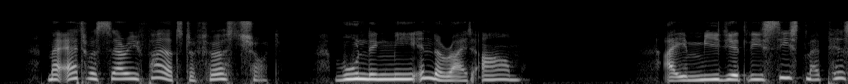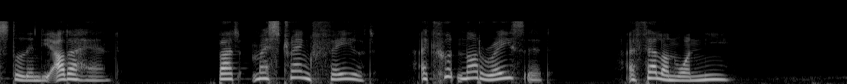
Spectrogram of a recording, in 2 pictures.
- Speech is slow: Yes, slow, 125 wpm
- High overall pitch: Yes, high, 230 Hz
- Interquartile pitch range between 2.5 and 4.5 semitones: Yes, average, 3.9 semitones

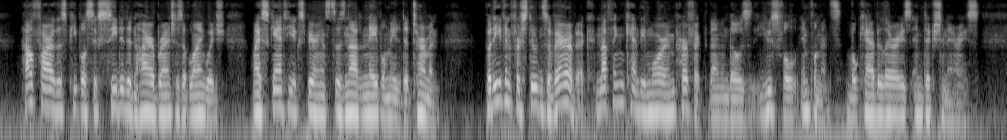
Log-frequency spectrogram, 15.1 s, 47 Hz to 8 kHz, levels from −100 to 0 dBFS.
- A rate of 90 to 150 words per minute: Yes, average, 145 wpm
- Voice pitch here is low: Yes, low, 125 Hz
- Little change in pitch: No, average, 3.3 semitones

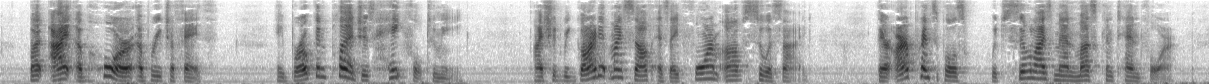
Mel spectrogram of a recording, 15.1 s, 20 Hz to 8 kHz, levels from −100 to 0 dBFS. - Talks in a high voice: No, medium, 180 Hz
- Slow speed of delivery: Yes, slow, 130 wpm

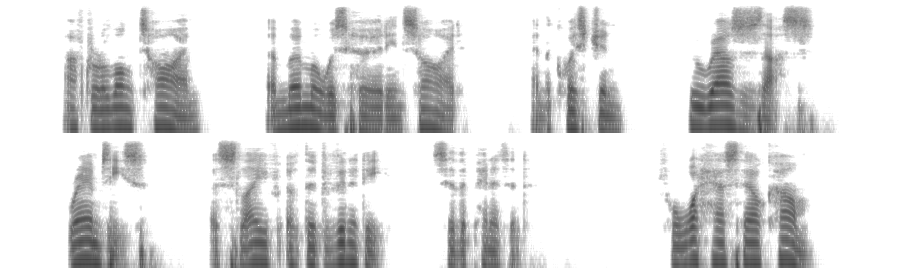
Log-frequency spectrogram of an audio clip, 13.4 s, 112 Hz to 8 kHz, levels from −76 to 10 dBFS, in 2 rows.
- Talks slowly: Yes, slow, 130 wpm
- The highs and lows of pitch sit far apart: No, average, 4.7 semitones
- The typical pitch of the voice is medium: No, low, 115 Hz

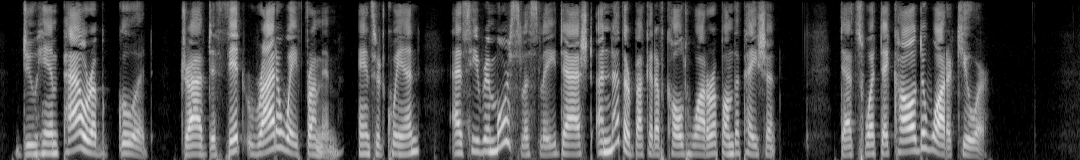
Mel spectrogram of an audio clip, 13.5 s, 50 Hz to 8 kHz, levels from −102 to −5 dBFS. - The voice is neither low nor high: Yes, medium, 175 Hz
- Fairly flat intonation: No, average, 3.8 semitones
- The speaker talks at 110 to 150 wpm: Yes, average, 145 wpm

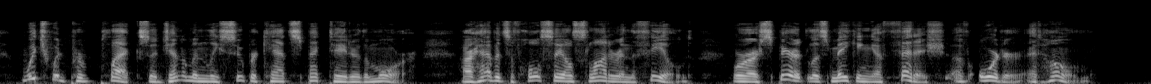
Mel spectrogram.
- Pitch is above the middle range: No, medium, 140 Hz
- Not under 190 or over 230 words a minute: No, average, 145 wpm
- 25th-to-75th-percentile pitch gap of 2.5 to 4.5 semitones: No, average, 5.1 semitones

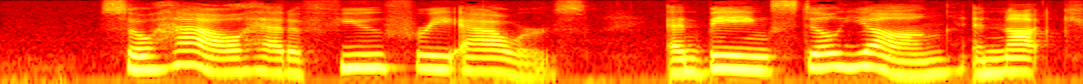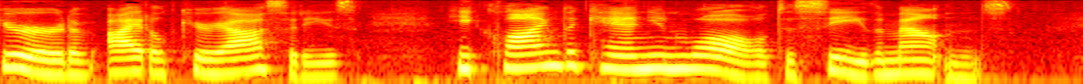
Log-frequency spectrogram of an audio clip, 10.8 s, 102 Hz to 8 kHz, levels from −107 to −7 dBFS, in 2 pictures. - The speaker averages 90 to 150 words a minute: Yes, average, 145 wpm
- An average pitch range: Yes, average, 4.4 semitones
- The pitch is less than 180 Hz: No, high, 200 Hz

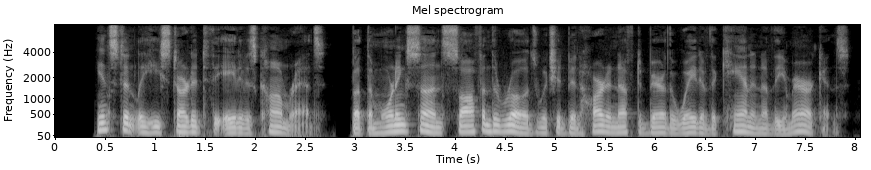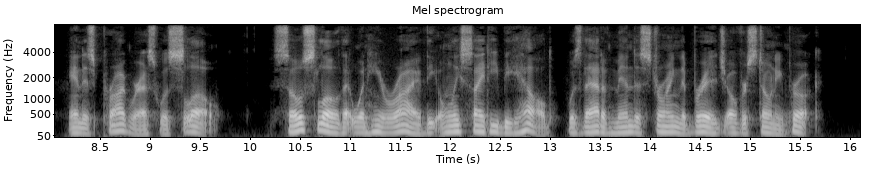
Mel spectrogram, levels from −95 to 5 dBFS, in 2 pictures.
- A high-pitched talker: No, low, 105 Hz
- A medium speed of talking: No, fast, 220 wpm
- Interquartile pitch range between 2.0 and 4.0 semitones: Yes, average, 3.4 semitones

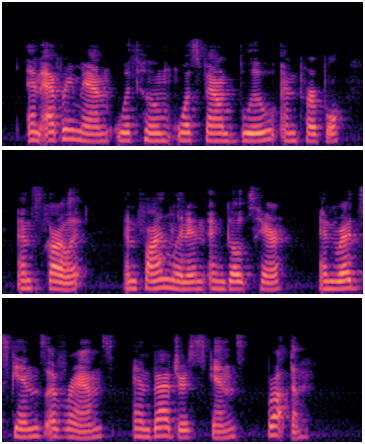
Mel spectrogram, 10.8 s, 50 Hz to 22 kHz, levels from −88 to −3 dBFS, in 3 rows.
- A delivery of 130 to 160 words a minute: Yes, average, 155 wpm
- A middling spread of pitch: No, narrow, 1.5 semitones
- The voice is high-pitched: Yes, high, 205 Hz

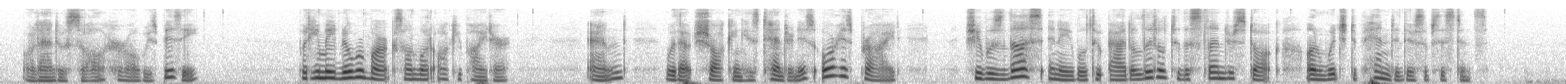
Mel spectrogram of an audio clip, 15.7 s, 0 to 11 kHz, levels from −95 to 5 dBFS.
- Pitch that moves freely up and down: Yes, wide, 6.8 semitones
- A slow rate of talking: No, average, 155 wpm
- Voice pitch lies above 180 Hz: Yes, high, 190 Hz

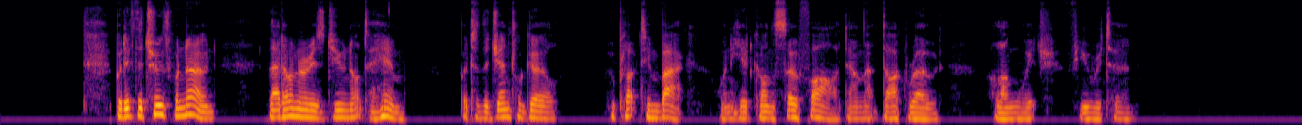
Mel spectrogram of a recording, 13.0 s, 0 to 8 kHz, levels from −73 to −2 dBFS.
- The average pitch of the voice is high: No, low, 110 Hz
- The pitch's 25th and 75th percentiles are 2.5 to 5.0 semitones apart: Yes, average, 3.6 semitones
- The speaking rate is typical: Yes, average, 165 wpm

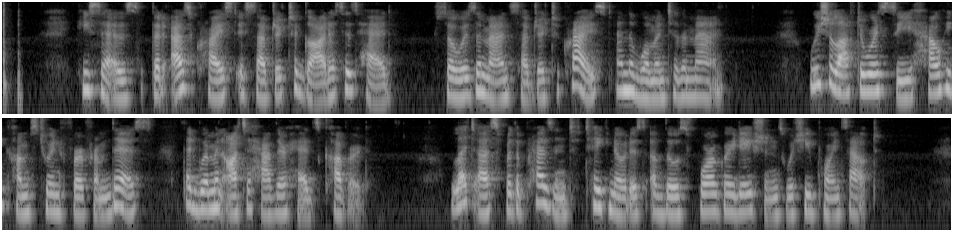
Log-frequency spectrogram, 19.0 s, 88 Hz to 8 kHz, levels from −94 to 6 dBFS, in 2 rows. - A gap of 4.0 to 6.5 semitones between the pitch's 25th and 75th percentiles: Yes, average, 4.5 semitones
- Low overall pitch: No, medium, 185 Hz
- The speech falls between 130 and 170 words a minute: No, average, 185 wpm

